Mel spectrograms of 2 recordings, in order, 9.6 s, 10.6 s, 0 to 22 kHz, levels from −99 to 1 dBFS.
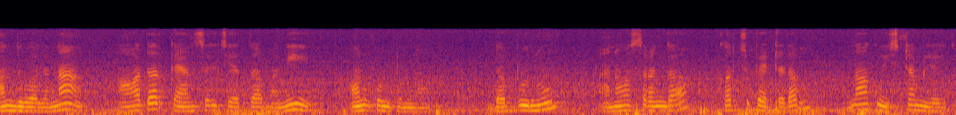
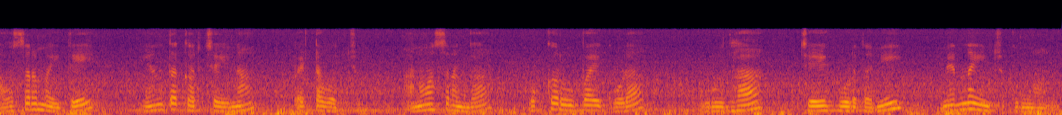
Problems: constant background noise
